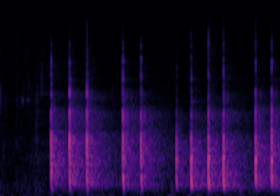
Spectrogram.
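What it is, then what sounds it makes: Hollow, cracked wall plaster. Eleven sharp, hollow taps on a wall whose plaster, mortar, putty and emulsion paint layer is cracked all over and coming loose, falling off when touched. Each tap is a short, mid-pitched knock that dies away almost at once. The hollow sound reveals the skin has come away from the wall, so that mortar, putty and paint are wasted.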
